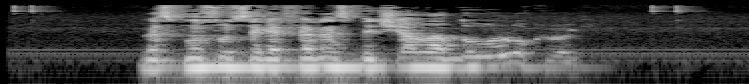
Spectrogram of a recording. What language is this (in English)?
Romanian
